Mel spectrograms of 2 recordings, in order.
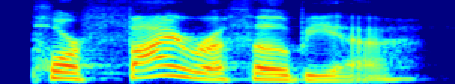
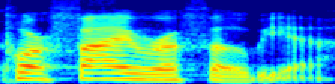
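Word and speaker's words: porphyrophobia: poor pyrrha phobia and your hint is ph y so it's poor fyra phobia poor fyra phobia sorry ph y Oh what was it P o r ph y ro poor fyra phobia oh poor fight for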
